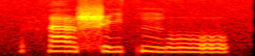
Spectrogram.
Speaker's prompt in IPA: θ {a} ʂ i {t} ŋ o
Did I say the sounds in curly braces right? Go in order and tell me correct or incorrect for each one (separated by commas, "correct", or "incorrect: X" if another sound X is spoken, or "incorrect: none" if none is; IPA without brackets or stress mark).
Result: correct, correct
